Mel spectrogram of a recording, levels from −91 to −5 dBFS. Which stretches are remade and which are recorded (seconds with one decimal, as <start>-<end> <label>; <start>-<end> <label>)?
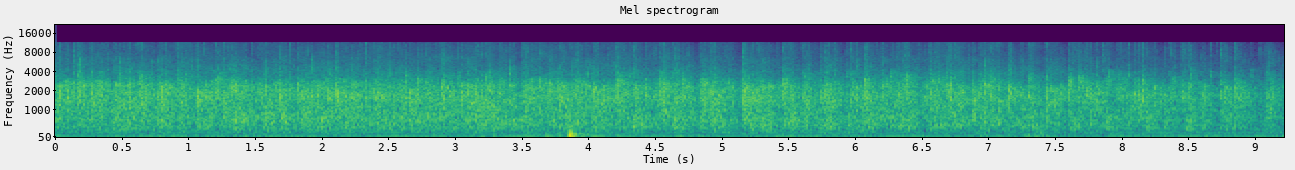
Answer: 0.0-3.2 recorded; 3.2-3.8 remade; 3.8-6.6 recorded; 6.6-7.7 remade; 7.7-9.2 recorded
